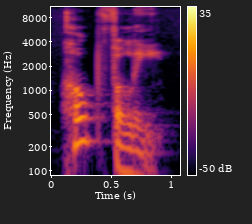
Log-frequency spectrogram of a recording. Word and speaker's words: hopefully: let's practice with hopefully again hopefully three syllables pronounce a u hopefully it'll be sunny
